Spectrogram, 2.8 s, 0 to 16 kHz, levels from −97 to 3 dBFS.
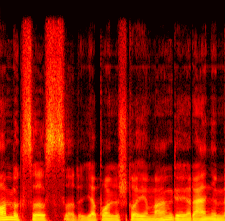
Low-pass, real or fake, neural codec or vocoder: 14.4 kHz; fake; codec, 32 kHz, 1.9 kbps, SNAC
